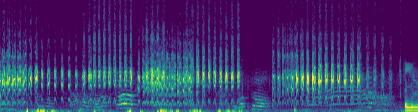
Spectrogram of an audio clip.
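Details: Parakeet chick giving long runs of rapid, high, grating chirps in quick pulses, with low human voices underneath and a short rising squeal near the end.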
